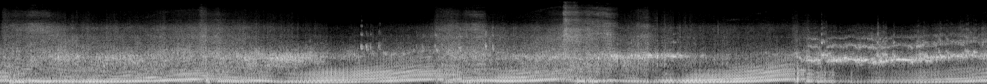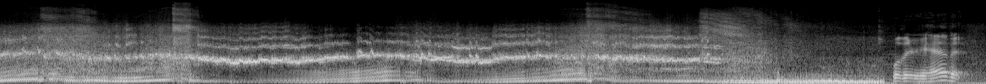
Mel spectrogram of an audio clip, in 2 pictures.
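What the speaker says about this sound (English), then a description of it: "see if we can do a couple of skids" A Subaru WRX STI converted to rear-wheel drive skids around a parking lot, its engine revving in repeated rising surges while the tires squeal through each slide, loud and close for nearly twenty seconds, with a voice briefly heard.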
